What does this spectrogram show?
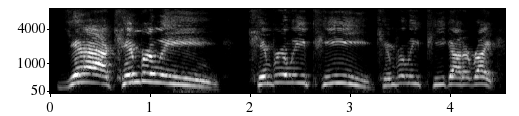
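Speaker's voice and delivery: high, drawn-out cheer of recognition; excited congratulations. Real, not acted. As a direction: call out the winner's name with delight. Cheering the quiz winner.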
